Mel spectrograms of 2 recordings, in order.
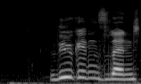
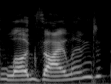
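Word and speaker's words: Luginsland: He stayed in Lugensland Tower in Nuremberg. It looks like Lugs Island, but it's Lugensland.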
